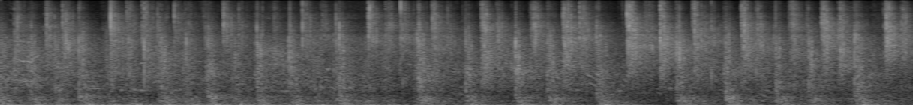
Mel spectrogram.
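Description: A step team stepping in unison on a wooden stage floor: a fast, unbroken run of rhythmic stomps and beats, several a second.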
